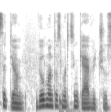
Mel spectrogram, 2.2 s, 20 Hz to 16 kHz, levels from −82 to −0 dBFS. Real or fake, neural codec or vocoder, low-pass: real; none; 10.8 kHz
